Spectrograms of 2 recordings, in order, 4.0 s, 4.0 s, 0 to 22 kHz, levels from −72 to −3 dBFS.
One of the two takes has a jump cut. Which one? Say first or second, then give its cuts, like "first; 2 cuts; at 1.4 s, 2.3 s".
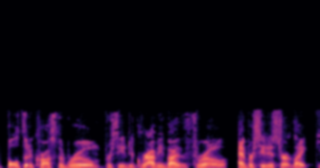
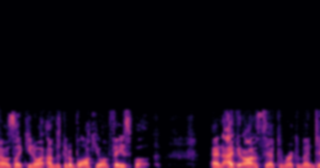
first; 1 cut; at 2.9 s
